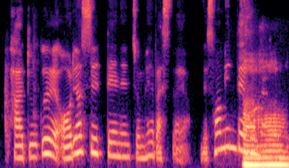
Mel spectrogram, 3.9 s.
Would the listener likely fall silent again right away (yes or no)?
yes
